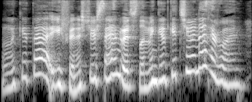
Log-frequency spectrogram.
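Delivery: high, loud and fast, covering embarrassment; flustered. Acted. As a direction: blurt it out to change the subject. Flustered change of subject.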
